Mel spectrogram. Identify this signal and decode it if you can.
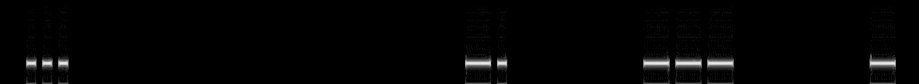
Morse code, heard as a keyed tone, about 15 wpm, spaced as for 5 wpm, 1000 Hz. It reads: S NOT
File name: qotdfiles / 5wpm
